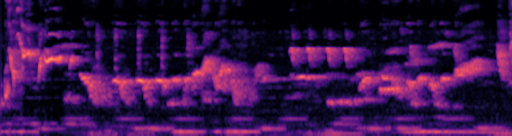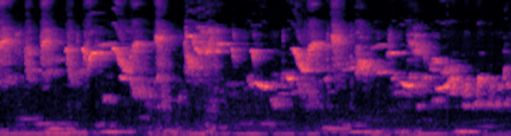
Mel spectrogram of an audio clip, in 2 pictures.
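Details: White-rumped shama in the morning, song meant to coax other birds to sing: rich, varied whistles sliding up and down in quick bursts, with rhythmic low tones in the background.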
